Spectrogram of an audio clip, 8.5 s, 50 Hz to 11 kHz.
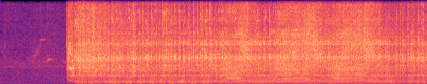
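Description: Ryobi ES30 string trimmer's small two-stroke engine running loudly, coming in abruptly about a second in. It is revved up and back down three times in quick succession with its idle mixture screw set a quarter turn richer, and sounds much better for it.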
